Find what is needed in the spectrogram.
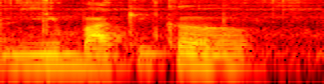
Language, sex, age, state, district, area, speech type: Marathi, male, 18-30, Maharashtra, Yavatmal, rural, spontaneous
